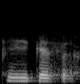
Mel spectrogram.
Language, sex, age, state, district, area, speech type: Hindi, male, 45-60, Rajasthan, Karauli, rural, conversation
